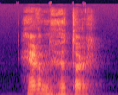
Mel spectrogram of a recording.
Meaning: Herrnhuter
- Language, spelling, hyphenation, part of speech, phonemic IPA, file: Dutch, hernhutter, hern‧hut‧ter, noun, /ˈɦɛrnˌɦʏ.tər/, Nl-hernhutter.ogg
